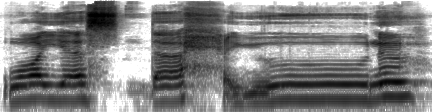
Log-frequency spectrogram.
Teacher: سین حرف صفیریہ میں سے ہے، سیٹی کی آواز نکلے گی، یا کو کھینچ کے پڑھیں گے، واؤ مدہ ہے۔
